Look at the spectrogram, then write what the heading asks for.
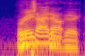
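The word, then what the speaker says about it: Reykjavík: Reykjavik. – Yeah, thank you. I knew you'd know because Steve Bertrand traveled. – We've been there. No J's. Don't pronounce the J's.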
